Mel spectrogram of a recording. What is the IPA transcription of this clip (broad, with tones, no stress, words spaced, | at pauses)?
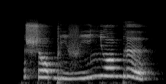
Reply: ʃɔ˧bi˩vi˩˥ ʎɔ˥ɡə˥˩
